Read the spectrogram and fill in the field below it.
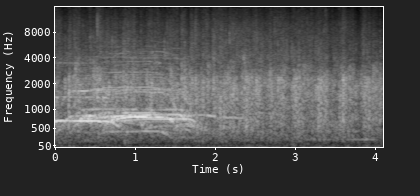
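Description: An audience bursts into sustained, dense applause with a few whistles and cheers on top, voting by clapping in a debate on whether Twitter and Facebook should severely limit online speech; loudest at the start and tapering slightly but continuing throughout.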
